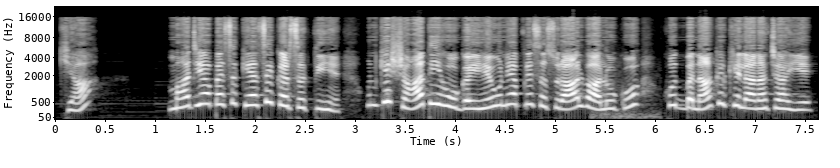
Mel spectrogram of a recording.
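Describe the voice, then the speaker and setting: A woman's voice: lively intonation, normal speed, darkish tone, soft background music, close to an everyday voice. A woman playing a grumbling, fed-up housewife. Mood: annoyed. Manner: grumbling and exasperated, pitched lower. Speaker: daughter-in-law character. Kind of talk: cartoon voice acting.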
